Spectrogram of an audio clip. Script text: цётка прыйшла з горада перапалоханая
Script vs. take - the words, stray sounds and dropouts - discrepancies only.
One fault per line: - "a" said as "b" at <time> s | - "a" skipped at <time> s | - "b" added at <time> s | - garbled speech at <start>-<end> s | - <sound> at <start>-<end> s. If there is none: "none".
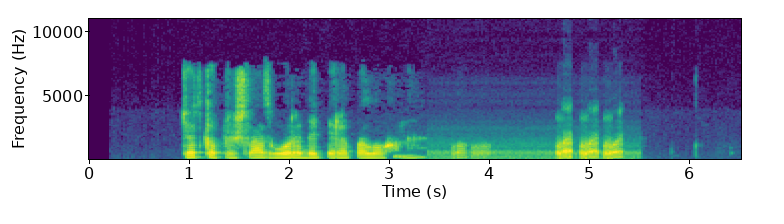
- laugh at 3.6-4.0 s
- laugh at 4.7-5.4 s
